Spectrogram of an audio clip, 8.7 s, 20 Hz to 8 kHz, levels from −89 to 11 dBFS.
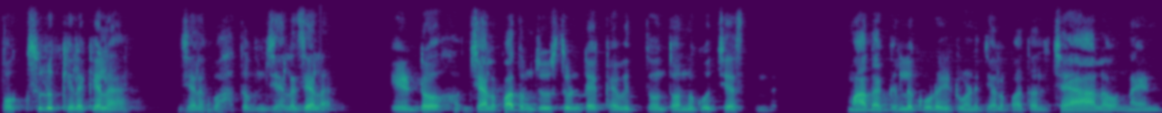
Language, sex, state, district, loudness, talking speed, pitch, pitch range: Telugu, male, Andhra Pradesh, Srikakulam, -29 LUFS, 110 wpm, 120 Hz, 110-135 Hz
